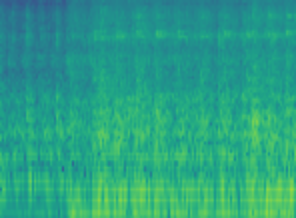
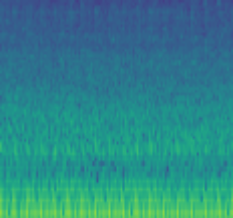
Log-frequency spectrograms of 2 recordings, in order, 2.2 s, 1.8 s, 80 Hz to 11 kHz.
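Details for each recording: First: Beck 550 Spyder replica, VW-type air-cooled flat-four with Dellorto carbs, just started after a jet cleaning and likely not yet warm: an uneven, lumpy, wandering idle; the right carburetor is thought to be well out of adjustment. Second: Porsche 356 air-cooled flat-four with dual carburetors, dead cold, held at a fast idle just under 1500 rpm: even, steady, smooth pulsing with no misses; the cold carburetor snaps at lower idle. Shown as a normal reference.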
